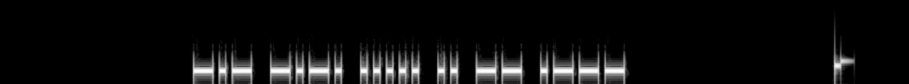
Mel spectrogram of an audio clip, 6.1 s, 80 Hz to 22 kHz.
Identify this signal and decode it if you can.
Morse code, heard as a keyed tone, about 28 wpm, 700 Hz. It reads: KC5IMJ
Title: USA Call Signs Repeated 3x 28wpm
